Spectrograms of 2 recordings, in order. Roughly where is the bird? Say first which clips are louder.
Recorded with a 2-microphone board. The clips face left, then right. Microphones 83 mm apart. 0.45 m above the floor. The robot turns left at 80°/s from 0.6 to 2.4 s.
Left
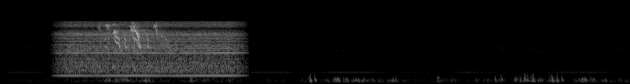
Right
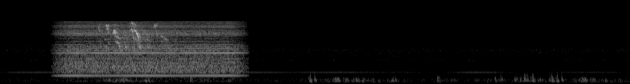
Right 1 dB; centre.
